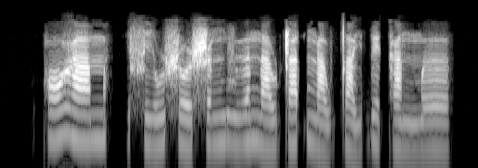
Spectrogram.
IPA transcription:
k ɔ˧˥ ɣ a˧ m | s i˨˩˦ w ʂ o˨˩˦ ʂ ə˧˥ ŋ v ɨ˧˥ ə̯ n a˧ w ʈ a˦˥ t̚ ŋ a˨˩˦ w t̪ a˨˩˦ j ɓ e˧˥ k a˧ n m əː˧

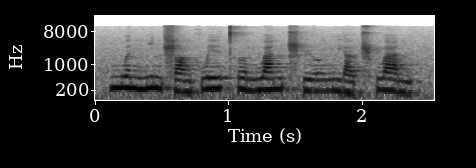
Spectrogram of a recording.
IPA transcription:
m w ə˥˧ n m i˥˩ n ʂ ɑ˨˩ ŋ x w e˥ ɪ̯ t̪ʰ ɤ˥˩ n̪ w a˥ n ʈ͡ʂʰ ɻ̩˨ ɤ˧˥ ŋ l j ä˨˩ ʈ͡ʂʰ w a˥˩ n

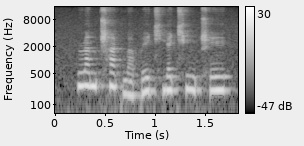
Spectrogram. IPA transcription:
ɻ a˥ n ʈ͡ʂʰ ä˥˩ k w ä˨˩ p e˥˩ ɪ̯ t͡ɕʰ j ɛ˥ t͡ɕʰ i˥˩ ŋ ʈ͡ʂʰ e˥ ɪ̯

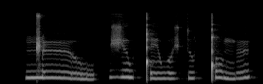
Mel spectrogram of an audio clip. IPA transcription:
ŋ͡ǁ øː w | ʒ ə w ǃ e w o ʒ t u ǃ o ŋ ø

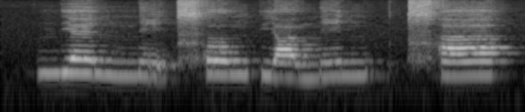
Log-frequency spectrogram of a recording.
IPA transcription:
n̪ j ɛ˥˨ n n̪ ḭ˨˩ t͡sʰ ɤ˦ ŋ p j ɑ˨ ʊ̯ n̪ i˦ n | t͡sʰ ä˦

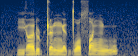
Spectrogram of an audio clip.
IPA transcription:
j ʌ ɾ u ʈ ə ŋ ɛ d̪ ɵ sˤ ɛ ŋ u

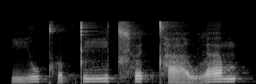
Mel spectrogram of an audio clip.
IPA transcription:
iː˨˥ w kʰ ʊ˨ k̚ t̪ iː˥ t͡sʰ ɵ˥ t̚ t̪ʰ aː˨˩ w l ɐ˥ m

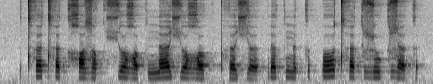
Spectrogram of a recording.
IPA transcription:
tʰ ə tʰ ɜ k χ ɔ z ɔ k ç u ʁ o k n ɜ ç u ʁ o k pʰ ə ç ə | ɾ ə k n ə k | o tʰ ɜ k ɮ u k ɮ ɜ k

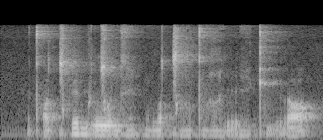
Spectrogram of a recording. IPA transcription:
tʼ ɒ ǀʰ ʏ ɡ o̰ ŋ͡ǀ o d͡z ɛ̤ p o̤ ðˤ ʏ ǀ i̤ tˤ o̤ ʁ i̤ r ɛ̤ kʼ ḭ r ɒ

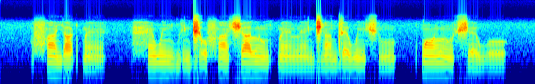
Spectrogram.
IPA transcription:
f ã˦ j a˧ k͡p ɛ̃˨ | h ɛ̃˦ w ĩ˦˨ ɡ͡b ĩ˨˦ d͡ʒ o˧ f ã˧ ʃ a˦ l ũ˧ k͡p ɛ̃˨ l ɛ̃˨ d͡ʒ ã˧ d ɛ˦ w ĩ˦˨ ʃ ũ˨˦ | k͡p ɔ̃˧ l ũ˨ ʃ ɛ˧ w o˧

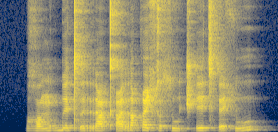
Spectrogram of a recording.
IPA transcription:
ʁ ɔ ŋ ɔ ɡ͡b ɛ tʼ ə r ɑ kʼ ɑ r ɑ q e ɕ ɔ s u t͡ʃʼ e t͡sʼ ɛ ɬ u

